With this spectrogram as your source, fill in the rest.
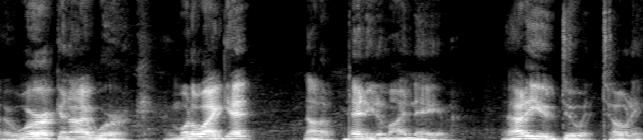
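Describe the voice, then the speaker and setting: Putting on a character voice, a man speaks at a moderate pace in a very deep, low register with very wide pitch swings and long, frequent pauses. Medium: read story. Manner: gruff, boisterous.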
